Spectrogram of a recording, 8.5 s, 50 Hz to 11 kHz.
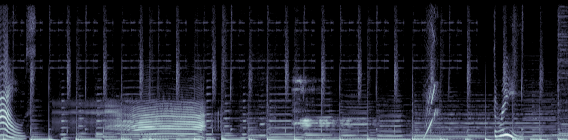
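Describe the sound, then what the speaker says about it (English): Two cows moo loudly and close, with long drawn-out lowing calls between short bursts of music and other sounds in a counting song for children about farm animals. "2 cows."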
